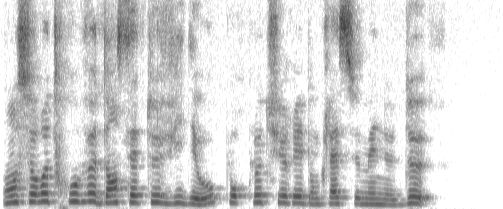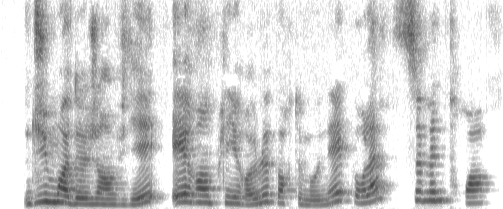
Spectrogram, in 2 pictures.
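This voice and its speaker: In a mellow, slightly high voice, a woman in her thirties who has four children talks to camera for a casual vlog. She speaks in a slow, measured way, with many hesitations.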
